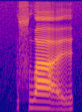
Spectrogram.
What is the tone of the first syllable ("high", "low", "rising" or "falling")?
low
